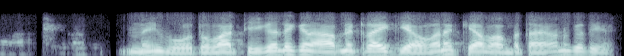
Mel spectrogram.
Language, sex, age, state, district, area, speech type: Hindi, male, 30-45, Rajasthan, Karauli, rural, conversation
